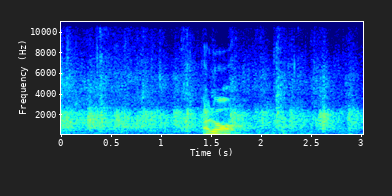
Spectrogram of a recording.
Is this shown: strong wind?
no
